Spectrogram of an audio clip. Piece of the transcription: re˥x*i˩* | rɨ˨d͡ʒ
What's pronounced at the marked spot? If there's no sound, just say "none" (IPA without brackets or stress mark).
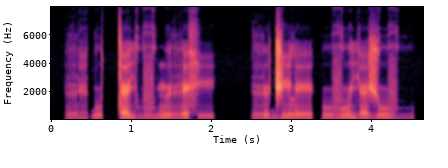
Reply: i˩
